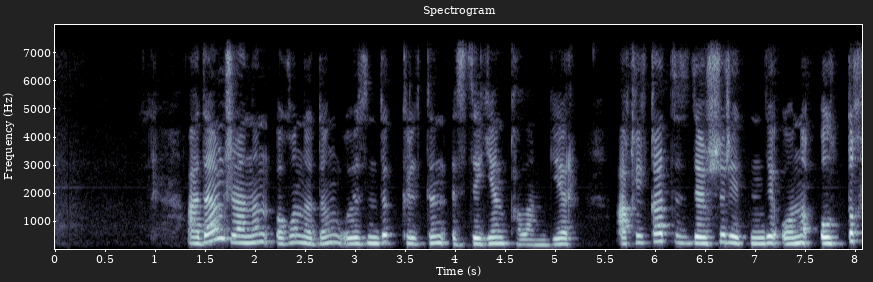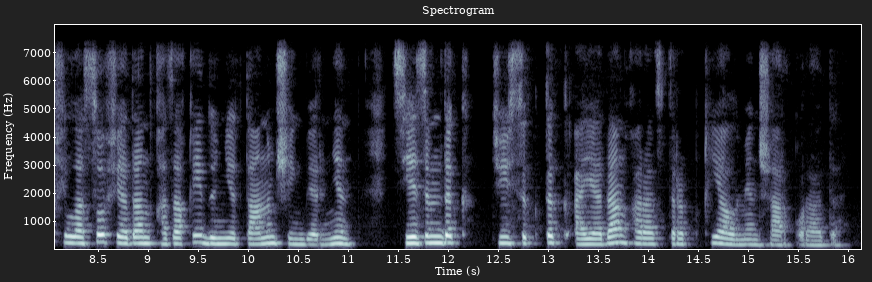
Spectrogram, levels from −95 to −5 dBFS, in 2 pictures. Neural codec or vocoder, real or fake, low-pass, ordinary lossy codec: none; real; 7.2 kHz; none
